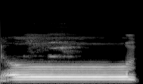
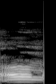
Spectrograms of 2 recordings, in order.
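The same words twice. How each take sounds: First: The om is long and drawn out. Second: The om is short and quickly repeated. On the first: It is the genuine complete sound. The speaker calls it right. "इस प्रकार से आएगा ना लंबा आएगा" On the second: It is only the mind's own projection. The speaker calls it wrong. "मन जो है प्रोजेक्ट कर रहा है ओम"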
